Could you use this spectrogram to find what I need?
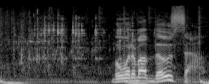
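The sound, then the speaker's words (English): Water from a Samsung Bespoke refrigerator's internal dispenser pouring into its built-in pitcher with flavor infuser, a short soft trickling rush, followed by a voice speaking. “Those are the sounds of the Samsung Bespoke Refrigerator's beverage sensor with internal water dispenser and built-in pitcher with flavor infuser for crisp, refreshing water.”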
